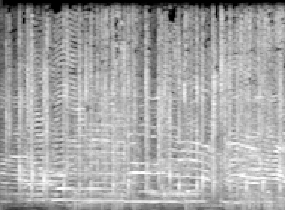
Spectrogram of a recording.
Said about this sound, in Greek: Ένα χειροκρότημα για τον Πικέ.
